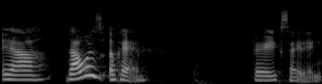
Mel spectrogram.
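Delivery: sarcastic-sounding tone. Reacting to another speaker's shared info: sounding sarcastic. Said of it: "that sounded so sarcastic".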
